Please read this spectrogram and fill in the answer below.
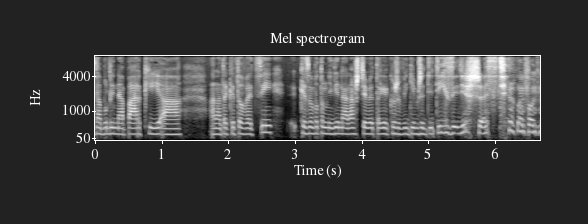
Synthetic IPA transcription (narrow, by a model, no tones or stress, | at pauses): zabud̪linapaːɾkʰiaʔa̰nat̪akɛːt̪ɔʋɛt͡sikɛɟzmɛpɔt̪ɔmɲɛɡɟɛnanaːʊʃcɛʋɛt̪aɡakɔʒɛʋiɟiːmʒɛɟɛciːɣzɪjɛɟɛʃɛsclɛbɔ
